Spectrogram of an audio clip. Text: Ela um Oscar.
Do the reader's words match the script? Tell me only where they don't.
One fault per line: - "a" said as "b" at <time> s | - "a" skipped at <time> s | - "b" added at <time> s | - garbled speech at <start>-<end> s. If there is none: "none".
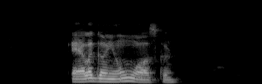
- "ganhou" added at 0.9 s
